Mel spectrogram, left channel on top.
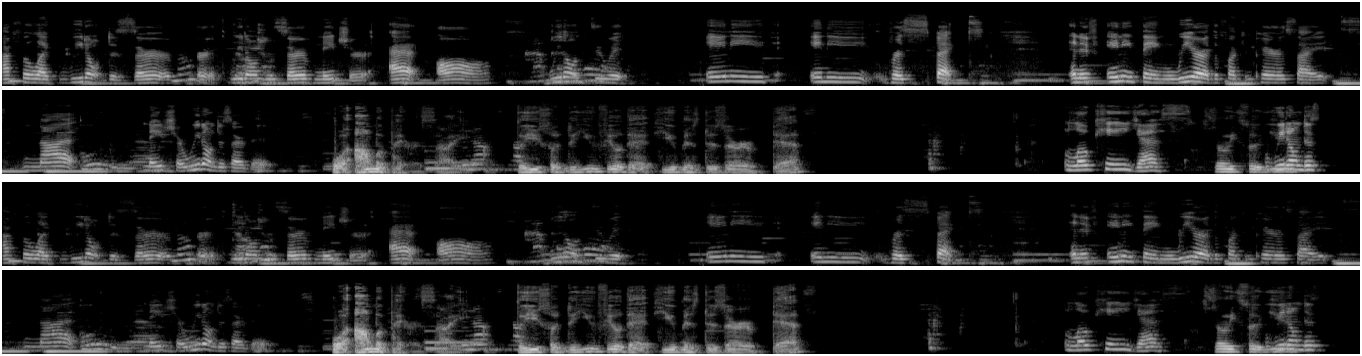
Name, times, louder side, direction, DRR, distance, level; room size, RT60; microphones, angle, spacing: voice 1, 0.0-4.9 5.5-6.2 7.0-7.7 8.1-9.5 10.1-10.2 10.7-13.3 13.8-14.3 15.0-16.3 24.2-25.2 26.2-26.8, left 5 dB, 45° left, 0.3 m, -26 dB
voice 2, 0.8-1.2 1.7-3.5 4.0-4.4 5.0-6.1 6.9-7.1 7.6-7.8 8.4-8.5 9.4-11.4 11.9-12.5 13.0-15.6 16.1-16.3 16.5-16.9 17.8-18.8 19.2-19.4 20.3-20.9 22.8-23.0, right 1 dB, 85° right, 1.0 m, -35 dB
voice 3, 16.6-18.2 18.7-21.6 25.6-26.5, right 1 dB, 30° right, 0.6 m, -24 dB
3.3 x 2.4 x 2.4 m
head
